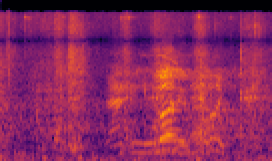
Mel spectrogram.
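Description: Players' voices calling across a football pitch during open play, quieter and farther off than the nearby shouting, with no clear words.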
